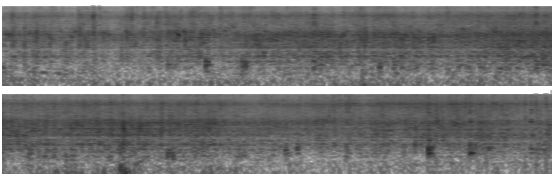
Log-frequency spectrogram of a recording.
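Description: Potatoes, tomato and ginger paste sizzling in hot oil in an iron kadai, a steady hiss, with the flat metal spatula now and then scraping and clicking against the pan as it stirs.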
